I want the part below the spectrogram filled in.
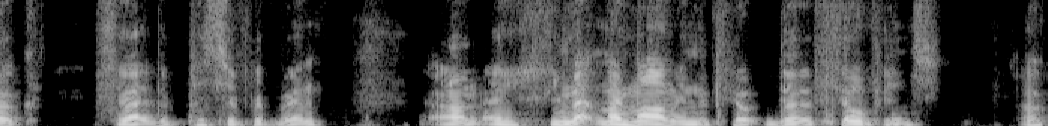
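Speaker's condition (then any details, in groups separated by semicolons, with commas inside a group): Cerebral palsy; mild speech impediment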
